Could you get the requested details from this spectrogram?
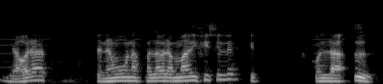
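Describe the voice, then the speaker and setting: A man teaching a language class, patiently modelling words slowly for students to repeat. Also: fairly high pitch, muffled recording. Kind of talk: classroom pronunciation lesson.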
